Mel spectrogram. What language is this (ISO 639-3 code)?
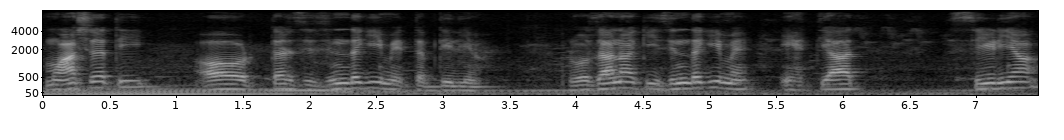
urd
